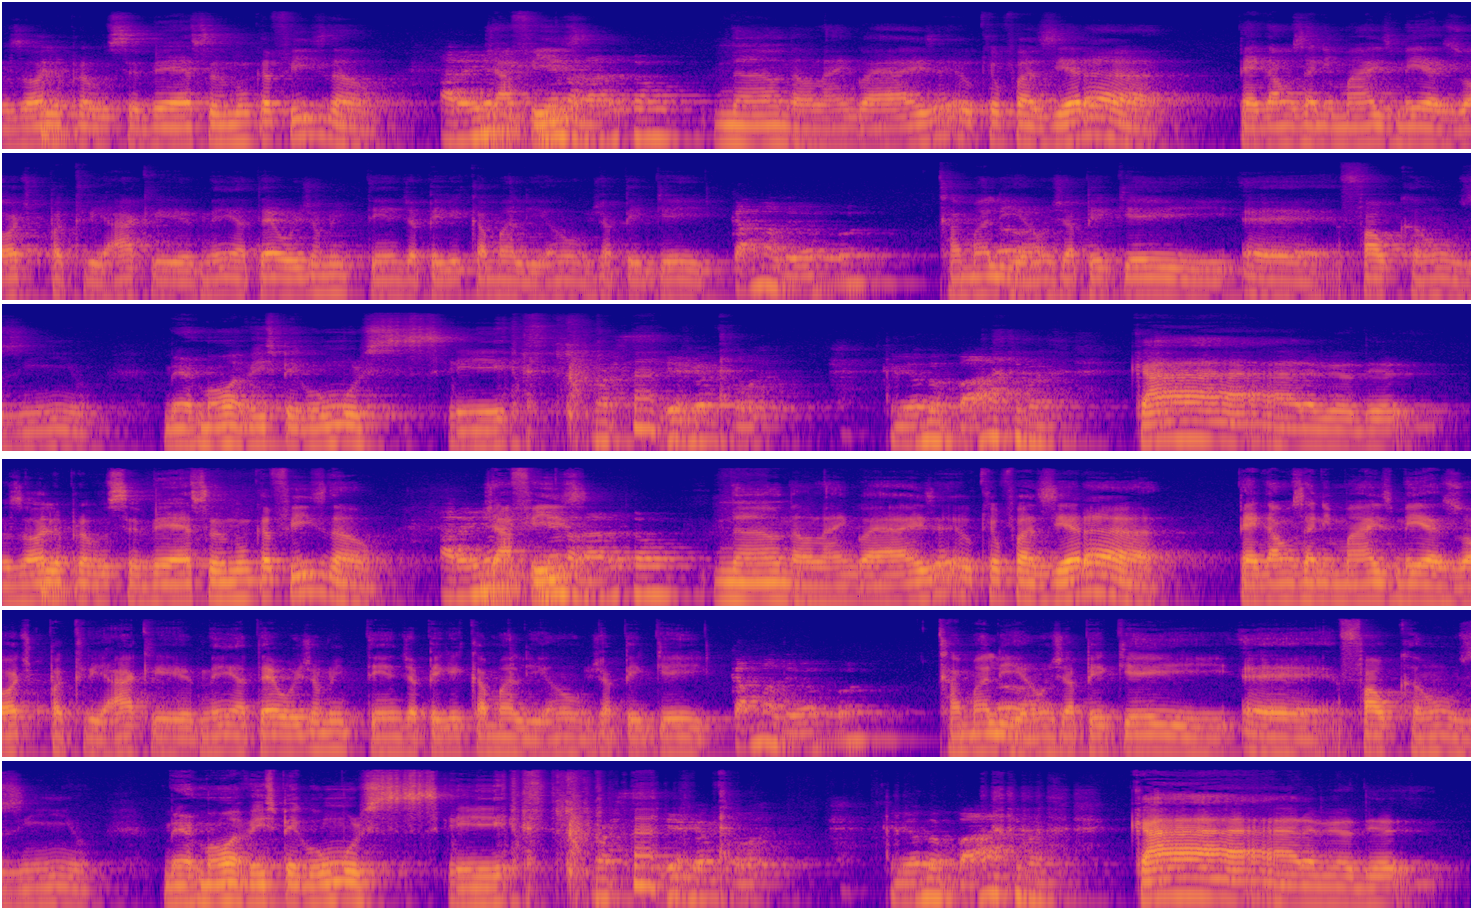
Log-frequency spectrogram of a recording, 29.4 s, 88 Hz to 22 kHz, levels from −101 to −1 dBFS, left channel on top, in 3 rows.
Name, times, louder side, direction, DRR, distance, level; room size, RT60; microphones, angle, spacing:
voice 1, 0.0-2.5 3.2-3.9 4.8-7.7 8.3-14.5 16.1-20.2 20.7-24.0 26.2-26.3 27.1-29.2, right 3 dB, 55° right, 12 dB, 0.6 m, -33 dB
voice 2, 2.9-4.5 5.2-5.3 14.7-15.6 16.4-16.8 23.5-24.7 25.1-26.6, right 1 dB, 30° right, 1 dB, 1.3 m, -36 dB
20.0 x 9.1 x 3.0 m, 1.1 s
head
